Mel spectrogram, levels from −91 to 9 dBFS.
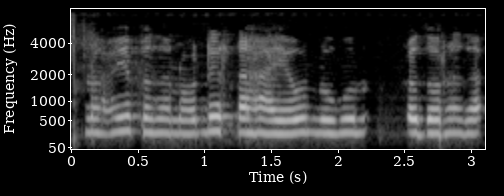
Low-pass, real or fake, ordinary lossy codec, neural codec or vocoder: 7.2 kHz; fake; none; codec, 16 kHz, 16 kbps, FreqCodec, larger model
